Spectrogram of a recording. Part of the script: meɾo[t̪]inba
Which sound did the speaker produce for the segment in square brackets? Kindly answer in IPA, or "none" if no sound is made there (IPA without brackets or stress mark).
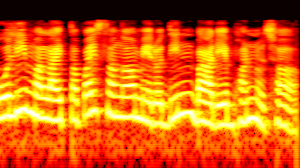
d̪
